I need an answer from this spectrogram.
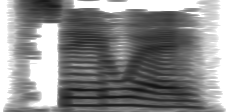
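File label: "stay away", British English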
